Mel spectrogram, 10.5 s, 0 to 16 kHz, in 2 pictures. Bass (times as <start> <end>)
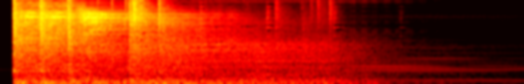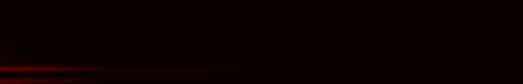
0.1 6.1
